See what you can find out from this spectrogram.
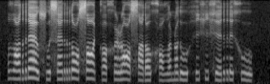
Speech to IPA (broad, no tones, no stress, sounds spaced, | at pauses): ðˤ i r æ sʷ e s æ r o sˤ e k ɒ x ɒ ɭ ɒ sˤ e ɾ o x o ðˤ i ɳ u ɾ u h i x i x e r e x u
